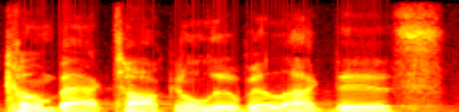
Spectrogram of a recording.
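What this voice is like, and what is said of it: Slow, drawn-out Texan accent. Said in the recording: “Texas accent ... a little bit slower, a little bit drawn out”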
